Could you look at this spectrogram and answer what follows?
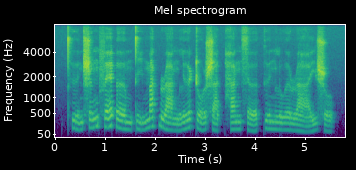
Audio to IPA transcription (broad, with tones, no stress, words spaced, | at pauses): t̪ʰɨ˨˩˨n ʂə˧˥ŋfɛ˧˥ʔəː˨˩m t̪i˨˩˨ma˦˥k̚ ɹa˨˩ŋlɨ˧˥ə̯ ʈo˨˩˦ʂa˨˩t̚ ha˧ŋsəː˨˩˦kɨ˧n lu˧ə̯ ɹaː˨˩˦jʂo˨˩p̚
